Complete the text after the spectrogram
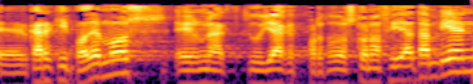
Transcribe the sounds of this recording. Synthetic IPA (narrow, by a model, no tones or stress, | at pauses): elkarekipo̞ðe̞mo̞s | esunakt̪i̥t̪uʝapo̞ɾt̪o̞ð̞o̞sko̞no̞θiðat̪ambje̞n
